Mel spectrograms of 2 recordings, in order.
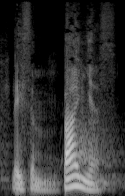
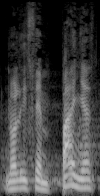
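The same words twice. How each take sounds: First: "Bañas" said with a b where the p should be; "Bañas" as Arabic speakers say it. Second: "Pañas" said with a clear p at the start; "Pañas" with a proper p. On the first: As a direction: replace the p with b in "Bañas". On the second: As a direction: hit the p in "Pañas" cleanly. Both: Shown as a demonstration. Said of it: "no pueden pronunciar la P".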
